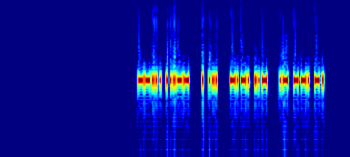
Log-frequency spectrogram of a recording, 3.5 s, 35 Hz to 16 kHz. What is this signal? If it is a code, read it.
Morse code, heard as a keyed tone, about 69 wpm, 700 Hz. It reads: 73 ES CU AGN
